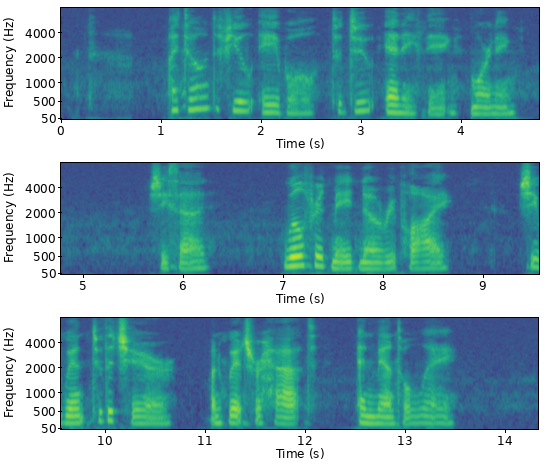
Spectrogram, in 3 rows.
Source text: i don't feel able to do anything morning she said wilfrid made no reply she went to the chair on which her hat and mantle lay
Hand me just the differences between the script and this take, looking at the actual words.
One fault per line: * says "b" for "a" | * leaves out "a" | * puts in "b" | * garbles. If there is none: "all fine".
all fine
